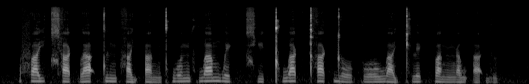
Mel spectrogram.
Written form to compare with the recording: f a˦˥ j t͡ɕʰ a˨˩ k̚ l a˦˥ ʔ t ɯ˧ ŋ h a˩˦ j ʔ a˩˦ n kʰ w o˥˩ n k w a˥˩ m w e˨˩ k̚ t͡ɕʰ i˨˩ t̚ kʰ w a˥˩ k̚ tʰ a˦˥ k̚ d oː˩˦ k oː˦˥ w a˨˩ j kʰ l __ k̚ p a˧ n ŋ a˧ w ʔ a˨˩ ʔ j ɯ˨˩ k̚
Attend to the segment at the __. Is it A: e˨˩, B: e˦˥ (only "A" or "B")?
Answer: B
